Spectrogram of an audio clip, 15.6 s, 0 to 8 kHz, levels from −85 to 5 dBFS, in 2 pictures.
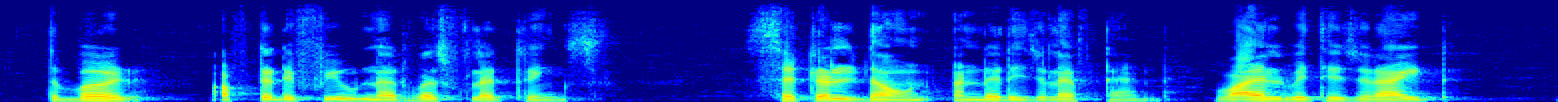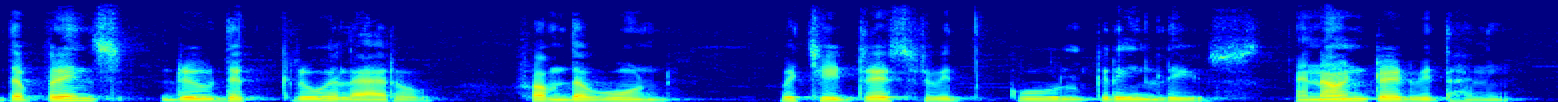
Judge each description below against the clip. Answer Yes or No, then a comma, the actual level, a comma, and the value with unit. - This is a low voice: Yes, low, 120 Hz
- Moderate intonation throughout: Yes, average, 3.4 semitones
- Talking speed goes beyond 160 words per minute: No, average, 140 wpm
